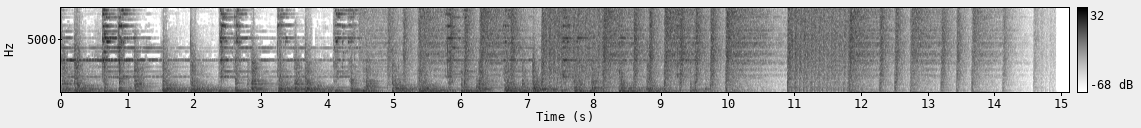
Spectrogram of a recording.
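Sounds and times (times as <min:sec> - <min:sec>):
religious percussion: 0:00.0 - 0:14.9.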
